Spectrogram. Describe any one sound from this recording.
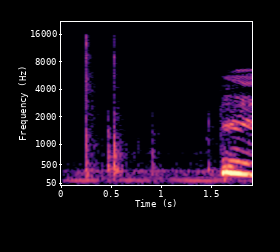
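Playing cards riffle and flutter as a deck is shuffled by hand.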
